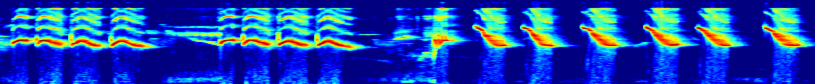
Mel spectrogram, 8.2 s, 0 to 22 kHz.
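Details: Vigorous gacor singing from an Asian pied starling. It opens with quick runs of rising-falling whistled notes, then shifts to a steady series of loud, sharply descending whistles, about one every 0.6 seconds.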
